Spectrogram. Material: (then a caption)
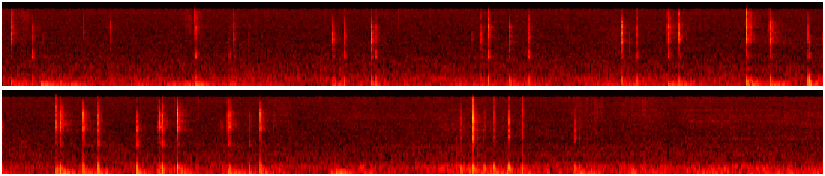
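Metal. Long acrylic nails tap on the metal body of a Blue Yeti microphone, then move to its grille. The result is a run of sharp clicks over a low, boomy thump, with a denser cluster of taps near the end.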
